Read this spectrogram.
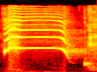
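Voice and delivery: very high startled shriek; loud scream. Shown as a demonstration. Woman re-enacts the spider jumping out, loud high scream. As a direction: demonstrate a sudden piercing scream. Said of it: "like that, like, really loud".

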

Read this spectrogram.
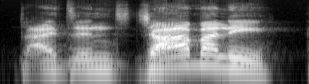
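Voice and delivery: slow, lightly put-on German accent on "That's in Germany"; a hint of a German accent, slow; mock German accent. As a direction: drag it out in a hammed-up German accent. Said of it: "that's my German accent".

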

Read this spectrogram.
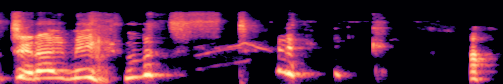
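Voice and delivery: high, drawn-out mock wail; mock anguish. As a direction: stretch it into a high-pitched, hammed-up lament. Acts out her anguished second thoughts.

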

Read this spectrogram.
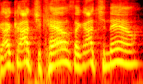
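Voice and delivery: Barbrady gloating. Retold or imitated. Officer Barbrady cornering the cows, high gloating. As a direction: crow like a dim cop.

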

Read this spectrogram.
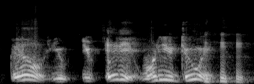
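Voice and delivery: high, incredulous scolding, slowing on the last words; mock-outraged at a friend's stupid move; exasperated disbelief. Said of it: "he's like, he's like".

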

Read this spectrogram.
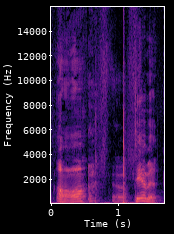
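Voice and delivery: usual speaking voice

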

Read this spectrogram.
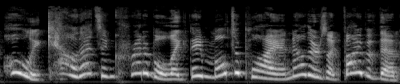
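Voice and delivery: high-pitched mock wonder; mock amazed. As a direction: gush over it, wide-eyed. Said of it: "Billy was like".

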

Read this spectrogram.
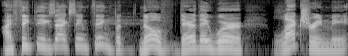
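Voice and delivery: ordinary delivery

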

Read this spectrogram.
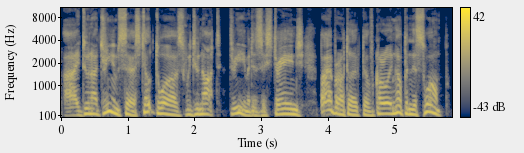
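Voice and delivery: put-on deadpan stilt dwarf with French accent; matter-of-fact mock-French delivery; bad French accent. Stilt dwarf explains himself to a customer, bad French accent. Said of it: "very shitty French accent".

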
